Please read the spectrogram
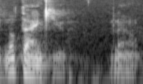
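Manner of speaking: usual speaking voice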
